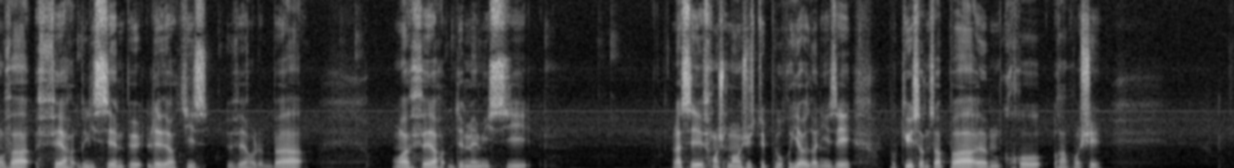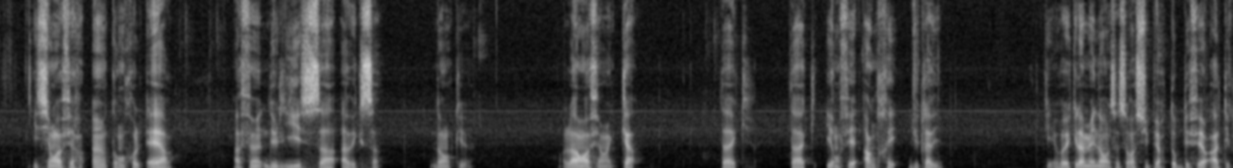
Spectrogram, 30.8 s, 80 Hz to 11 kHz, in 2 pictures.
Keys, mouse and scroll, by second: 0.8 alt+right click, 1.7 ctrl+e, 4.2 alt+right click, 5.0 ctrl+e, 7.5 alt+right click, 8.2 ctrl+e, 12.8 Tab, 13.6 Tab, 15.1-15.5 scroll down 1, 15.5-16.1 ctrl+scroll up 5, 16.8 ctrl+r, 18.4-18.8 shift+scroll down 4, 18.8-21.3 scroll up 5, 21.3-23.2 right drag, 23.2 k, 27.0-27.9 scroll down 4, 27.9 a, 28.3-28.7 scroll down 4, 28.7-29.7 scroll up 6, 29.7-30.8 alt+right drag.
